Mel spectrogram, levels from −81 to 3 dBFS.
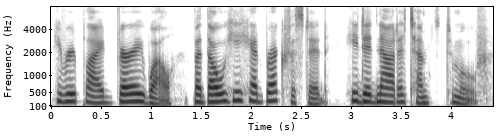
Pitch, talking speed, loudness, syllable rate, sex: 205 Hz, 205 wpm, -18 LUFS, 5.0 syllables/s, female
